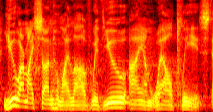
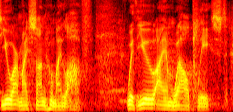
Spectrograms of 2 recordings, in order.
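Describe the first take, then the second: First: Low, slow, tender voice of the Father; beautiful loving voice. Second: Low, slow, loving voice of God the Father. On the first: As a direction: let the words fall slow and loving, like a proud father. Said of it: "this beautiful voice". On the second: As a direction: speak it lowly, slowly, like a father blessing his son. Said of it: "Jesus hears a voice that says". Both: Acted.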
